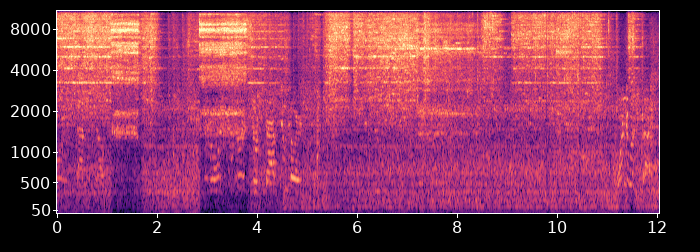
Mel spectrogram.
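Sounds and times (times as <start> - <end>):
high wheel squeal: 0.0 - 2.0, 2.8 - 4.5, 5.4 - 11.0
locomotive engine drone: 0.0 - 12.0
rail noise: 0.0 - 12.0.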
